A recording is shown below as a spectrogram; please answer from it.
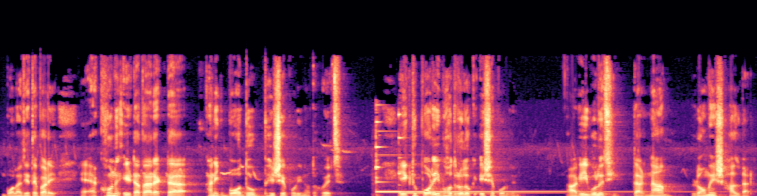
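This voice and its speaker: A man playing a detective's wry, chatty companion who narrates the case as an expressive first-person story. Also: fairly low pitch, a little slow, long pauses, in a large hall, music in the background. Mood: wry, reflective.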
